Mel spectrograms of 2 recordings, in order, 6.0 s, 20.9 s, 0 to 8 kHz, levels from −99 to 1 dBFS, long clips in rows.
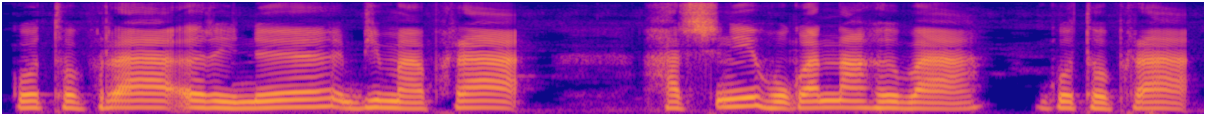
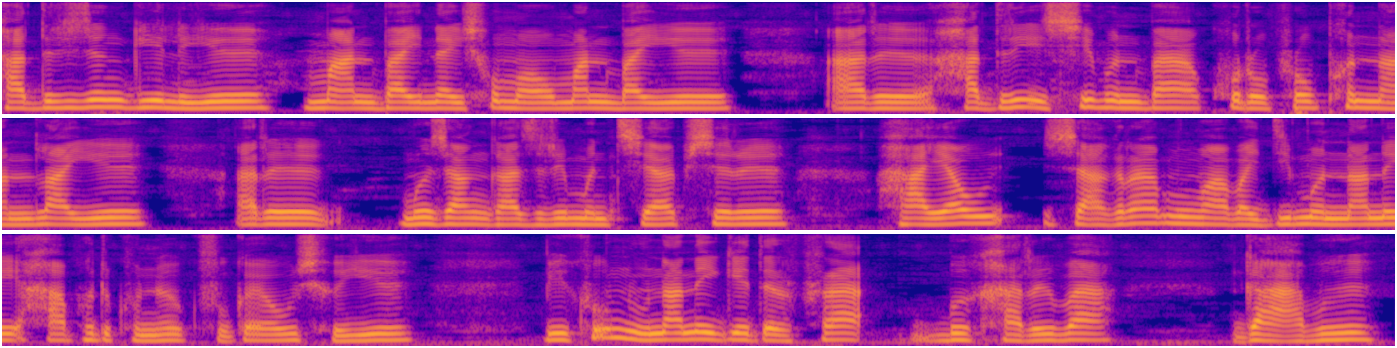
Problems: none marked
